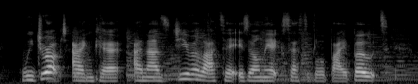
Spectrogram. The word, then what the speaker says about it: Girolata: Girolata is how you pronounce it.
